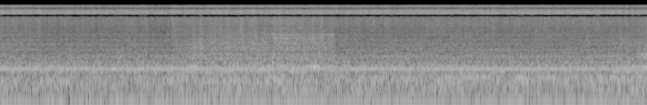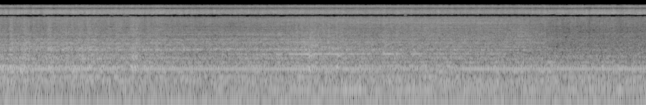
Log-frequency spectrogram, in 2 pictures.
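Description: Woodworking machine running steadily with a constant mid-pitched hum, and a little more hiss through the middle stretch.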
